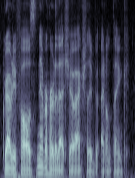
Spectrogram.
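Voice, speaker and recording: A man in a casual unscripted podcast Q&A, talking in a halting, rambling way with lots of "like". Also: very deep voice. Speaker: podcast creator and co-host answering listener questions.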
